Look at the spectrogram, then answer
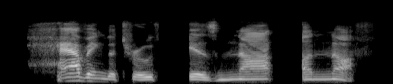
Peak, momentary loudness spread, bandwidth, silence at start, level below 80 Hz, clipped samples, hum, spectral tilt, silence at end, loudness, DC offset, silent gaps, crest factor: -2 dBFS; 13 LU; 8.4 kHz; 0.3 s; -74 dBFS; under 0.1%; none; -3 dB/octave; 0.4 s; -21 LUFS; under 0.1%; 1.78-1.88 s, 2.88-3.00 s; 20 dB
